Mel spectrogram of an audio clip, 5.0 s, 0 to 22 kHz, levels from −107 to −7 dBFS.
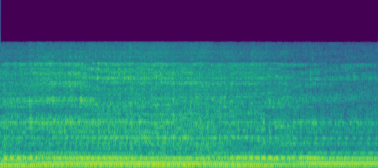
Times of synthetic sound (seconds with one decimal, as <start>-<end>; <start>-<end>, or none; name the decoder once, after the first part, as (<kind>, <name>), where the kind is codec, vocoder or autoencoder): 0.0-0.7 (codec, SNAC); 1.8-3.9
